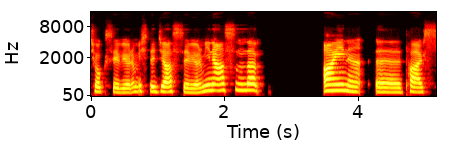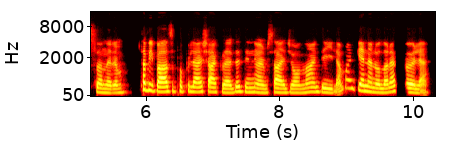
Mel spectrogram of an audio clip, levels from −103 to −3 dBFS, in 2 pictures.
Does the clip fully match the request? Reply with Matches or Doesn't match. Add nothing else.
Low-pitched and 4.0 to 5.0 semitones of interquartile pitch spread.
Doesn't match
